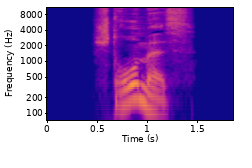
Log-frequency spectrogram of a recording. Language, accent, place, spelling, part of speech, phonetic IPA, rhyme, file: German, Germany, Berlin, Stromes, noun, [ˈʃtʁoːməs], -oːməs, De-Stromes.ogg
- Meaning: genitive singular of Strom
